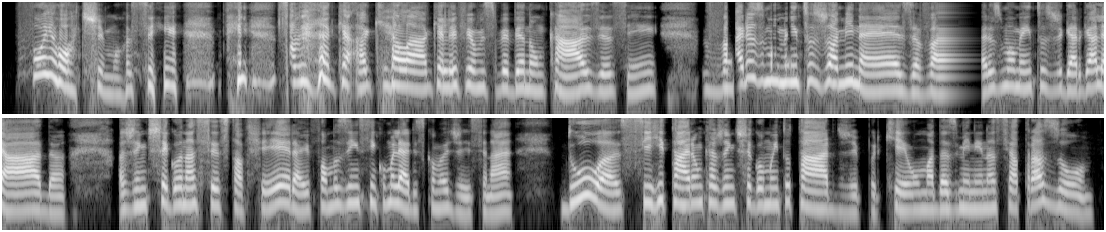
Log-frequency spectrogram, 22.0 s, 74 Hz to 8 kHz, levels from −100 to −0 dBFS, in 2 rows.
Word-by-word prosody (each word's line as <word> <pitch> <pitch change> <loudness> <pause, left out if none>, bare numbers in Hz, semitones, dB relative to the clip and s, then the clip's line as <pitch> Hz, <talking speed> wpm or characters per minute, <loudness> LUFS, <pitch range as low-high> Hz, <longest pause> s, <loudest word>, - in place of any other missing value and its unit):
Foi 380 0 +1
ótimo, 215 - +3
assim. 215 +3 0 0.8
E 285 -2 -1
sabe 280 +1 +4 0.2
aque 275 0 +2
aquela 230 -1 +4
aquele 225 +1 +1
filme 225 -2 -2
Se 200 - -5
beber 220 0 0
não 200 -1 -5
case, 195 +3 +4
assim. 195 +1 -6 0.5
Vários 225 - 0
momentos 280 -1 -1
de 285 - +1
amnésia, 200 -8 +2
vários 175 +3 -3
momentos 230 -2 -5
de 215 +2 -6
gargalhada. 175 -7 +2 0.5
A 170 - -6
gente 205 +4 -3
chegou 220 -4 +1
na 210 0 +2
sexta-feira 200 0 -2
e 175 - -9
fomos 210 +4 -6
em 230 0 -4
5 230 0 -7
mulheres, 190 -8 0
como 190 -1 -11
eu 195 - -6
disse, 155 -1 -11
né. 160 +2 -3 0.5
2 225 - 0
se 235 - 0
irritaram 230 -1 +1
que 235 - -9
a 230 - -1
gente 225 +1 -4
chegou 210 -3 -5
muito 220 +2 -7
tarde, 175 -7 +1
porque 170 +3 -5
1 175 +1 -6
das 180 -1 -4
meninas 185 0 -8
se 205 - -8
atrasou. 190 - -4
210 Hz, 140 wpm, -14 LUFS, 180-235 Hz, 0.8 s, sabe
